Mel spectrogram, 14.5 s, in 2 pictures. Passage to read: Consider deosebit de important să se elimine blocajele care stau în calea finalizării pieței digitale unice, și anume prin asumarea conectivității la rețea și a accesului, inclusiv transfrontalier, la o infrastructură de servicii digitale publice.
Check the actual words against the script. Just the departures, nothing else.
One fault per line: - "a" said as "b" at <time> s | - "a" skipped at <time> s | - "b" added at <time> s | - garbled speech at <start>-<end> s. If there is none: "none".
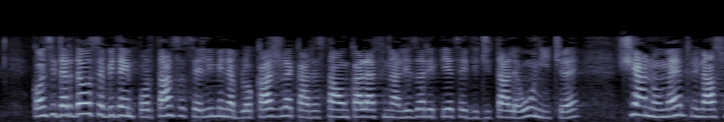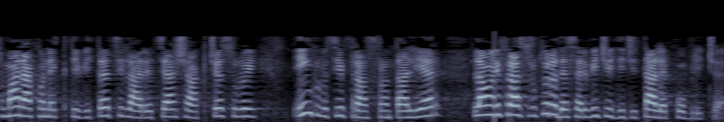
none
